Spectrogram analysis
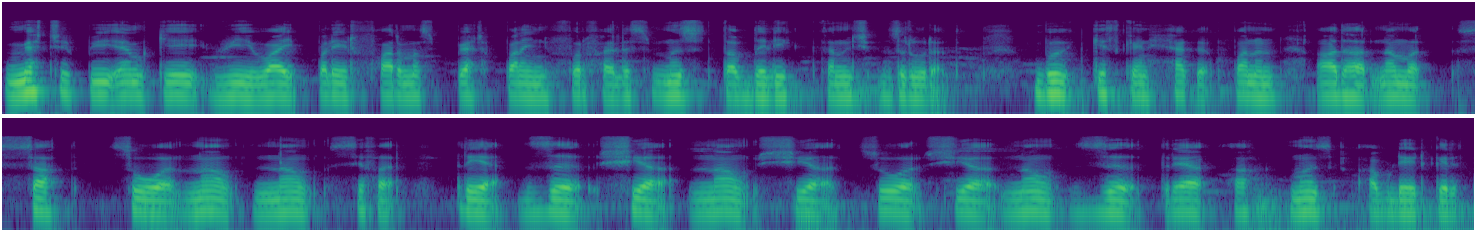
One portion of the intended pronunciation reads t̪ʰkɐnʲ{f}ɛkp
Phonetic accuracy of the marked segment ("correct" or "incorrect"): incorrect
